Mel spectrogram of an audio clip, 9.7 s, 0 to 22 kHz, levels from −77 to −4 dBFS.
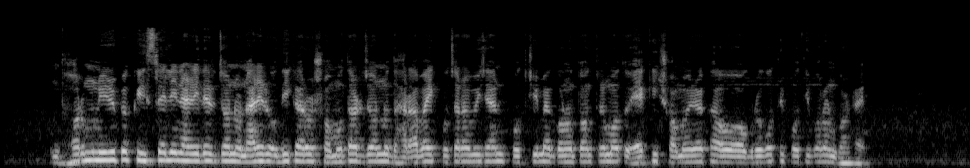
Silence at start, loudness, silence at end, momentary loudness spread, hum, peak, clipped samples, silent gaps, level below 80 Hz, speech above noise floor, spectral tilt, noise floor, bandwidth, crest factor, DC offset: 0.5 s; -24 LUFS; 1 s; 9 LU; none; -10 dBFS; under 0.1%; none; -62 dBFS; 36 dB; -6.5 dB/octave; -60 dBFS; 11.5 kHz; 16 dB; under 0.1%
